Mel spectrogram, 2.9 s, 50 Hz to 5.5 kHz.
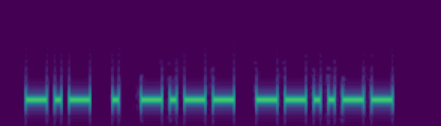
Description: Morse code, heard as a keyed tone, about 25 wpm, 600 Hz. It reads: KEY,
